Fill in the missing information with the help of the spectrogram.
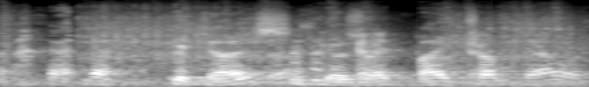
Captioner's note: laughs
